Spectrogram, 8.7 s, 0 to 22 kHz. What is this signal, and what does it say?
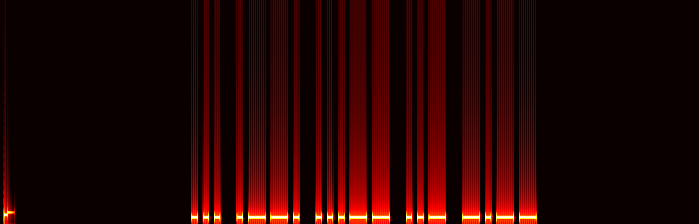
Morse code, heard as a keyed tone, about 17 wpm, 700 Hz. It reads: SP3UY
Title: DXCC-100 Call Signs - 5 Characters - 17wpm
